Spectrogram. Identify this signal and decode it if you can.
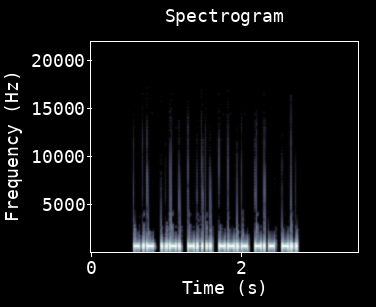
Morse code, heard as a keyed tone, about 40 wpm, 700 Hz. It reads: KF6QKD
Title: USA Call Signs - 6 Characters - 4x Character Spacing - 40wpm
